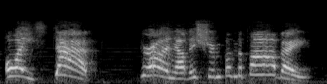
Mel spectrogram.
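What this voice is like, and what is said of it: Exaggerated fake Australian accent. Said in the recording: “real Aussie accent or whether it's a fake one ... You sound like a convict ... It's a bit over the top ... she's like bunging it on”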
